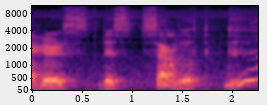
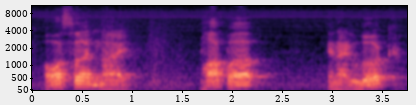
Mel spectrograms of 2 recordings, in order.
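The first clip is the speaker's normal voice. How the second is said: normal talking voice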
